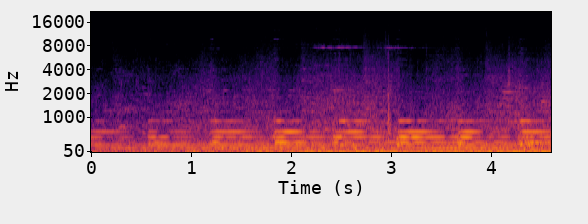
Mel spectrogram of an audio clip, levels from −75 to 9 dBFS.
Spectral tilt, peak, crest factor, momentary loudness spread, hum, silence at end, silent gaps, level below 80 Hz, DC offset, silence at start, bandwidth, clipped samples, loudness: -8.5 dB/octave; -4 dBFS; 12 dB; 7 LU; none; 0 s; none; -22 dBFS; under 0.1%; 0 s; 8 kHz; under 0.1%; -20 LUFS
